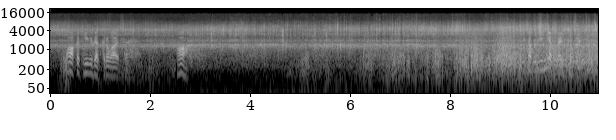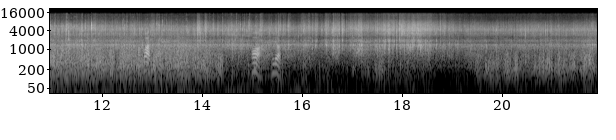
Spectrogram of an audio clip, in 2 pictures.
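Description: Tyres roll over a wet gravel path.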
